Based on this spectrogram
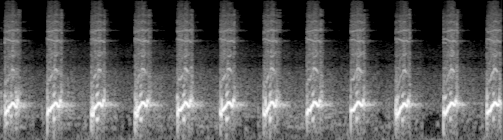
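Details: Lure call of the white-breasted waterhen, called ruak-ruak: around twelve nasal, grating notes in five seconds, each swooping up at the start, repeated in a tight, steady rhythm.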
